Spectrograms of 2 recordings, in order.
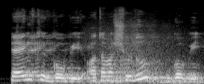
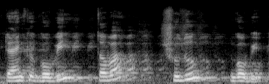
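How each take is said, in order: First: Said in the usual way. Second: tank Gobi অথবা শুধু Gobi split word by word with pauses; slow repeat. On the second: Shown as a demonstration. Teacher repeating the English fish name for viewers, word by word. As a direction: repeat it slowly so learners can follow.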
